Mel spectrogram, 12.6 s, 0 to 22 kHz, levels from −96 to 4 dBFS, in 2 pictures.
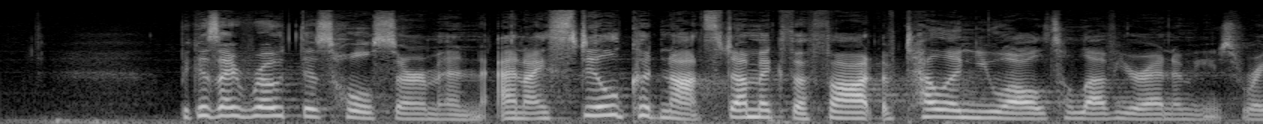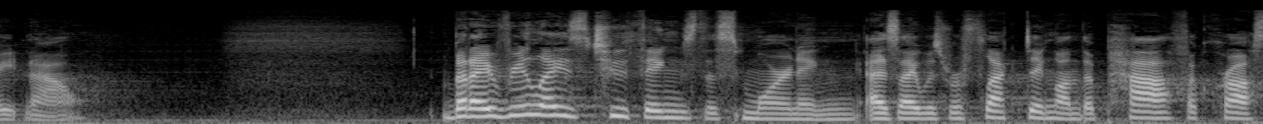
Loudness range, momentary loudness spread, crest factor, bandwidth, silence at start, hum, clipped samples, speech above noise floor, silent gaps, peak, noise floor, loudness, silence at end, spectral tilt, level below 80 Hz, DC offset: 6 LU; 11 LU; 20 dB; 16 kHz; 0.25 s; none; under 0.1%; 29 dB; none; -4 dBFS; -51 dBFS; -22 LUFS; 0 s; -4 dB/octave; -52 dBFS; under 0.1%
